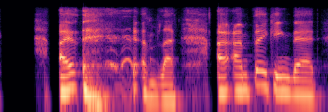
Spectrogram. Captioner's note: laugh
